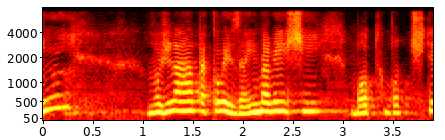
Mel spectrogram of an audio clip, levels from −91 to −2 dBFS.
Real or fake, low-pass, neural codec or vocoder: fake; 7.2 kHz; codec, 16 kHz, 2 kbps, FreqCodec, smaller model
